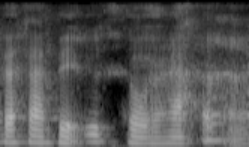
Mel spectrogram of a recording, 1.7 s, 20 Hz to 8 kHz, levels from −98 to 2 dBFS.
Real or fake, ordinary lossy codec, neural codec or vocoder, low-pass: fake; none; codec, 24 kHz, 0.9 kbps, WavTokenizer, small release; 7.2 kHz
